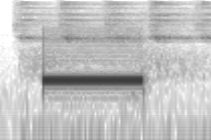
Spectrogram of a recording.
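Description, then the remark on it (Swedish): A single telephone ringback tone during an outgoing call: one steady, mid-pitched beep lasting about a second, loud over a faint hissy line noise, with no one talking. “Och då ville hon höra den först sa hon, så jag ringde henne och kollade.”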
